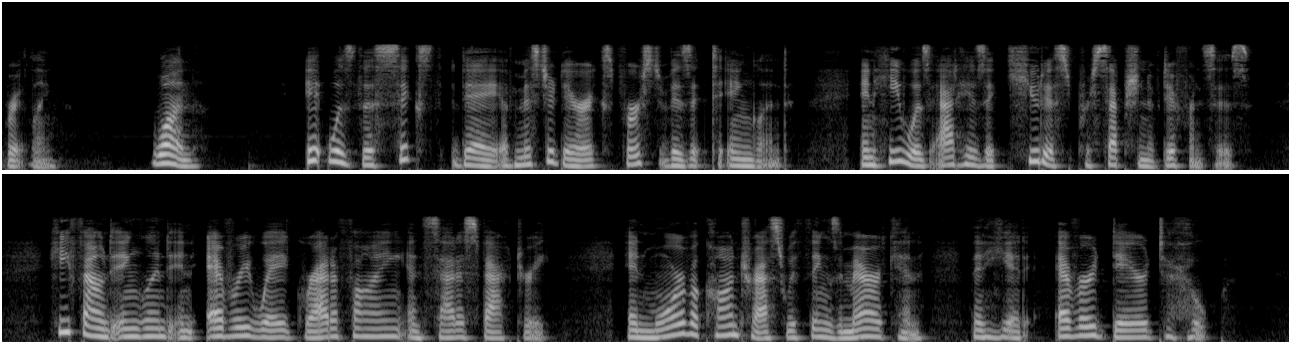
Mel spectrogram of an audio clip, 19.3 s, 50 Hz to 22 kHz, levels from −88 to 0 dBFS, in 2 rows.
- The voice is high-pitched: No, medium, 170 Hz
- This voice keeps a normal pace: Yes, average, 150 wpm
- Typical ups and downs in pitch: Yes, average, 3.4 semitones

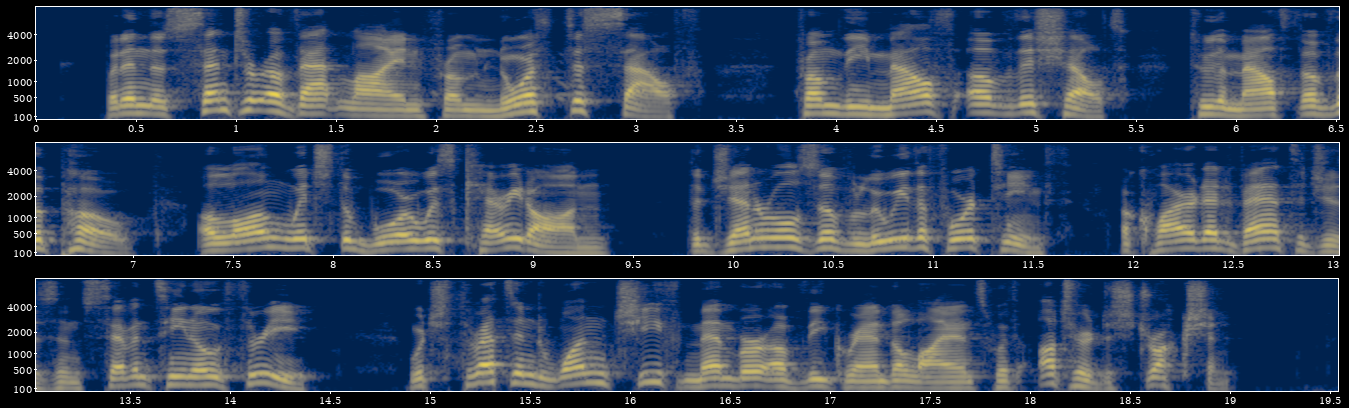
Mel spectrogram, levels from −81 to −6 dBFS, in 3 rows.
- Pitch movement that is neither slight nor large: No, wide, 6.5 semitones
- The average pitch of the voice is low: No, medium, 150 Hz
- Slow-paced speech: No, average, 155 wpm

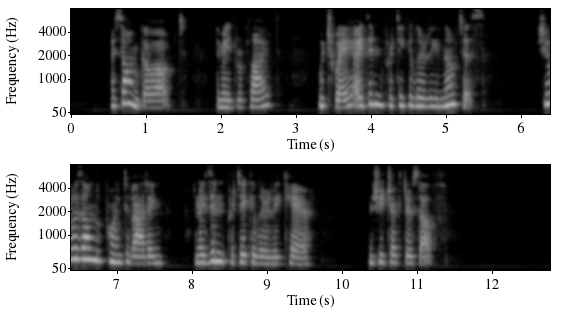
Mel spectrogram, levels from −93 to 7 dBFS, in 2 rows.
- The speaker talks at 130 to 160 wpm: Yes, average, 145 wpm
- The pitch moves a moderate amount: Yes, average, 3.7 semitones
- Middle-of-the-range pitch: No, high, 225 Hz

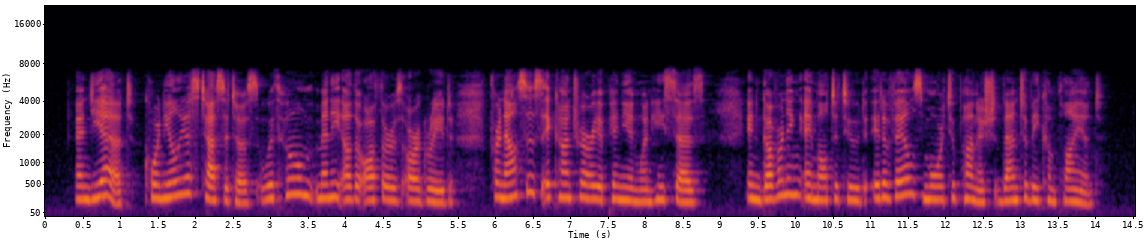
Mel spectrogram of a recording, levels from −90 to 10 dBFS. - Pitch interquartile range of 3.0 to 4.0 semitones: Yes, average, 3.3 semitones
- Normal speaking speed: No, slow, 130 wpm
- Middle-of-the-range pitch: No, high, 230 Hz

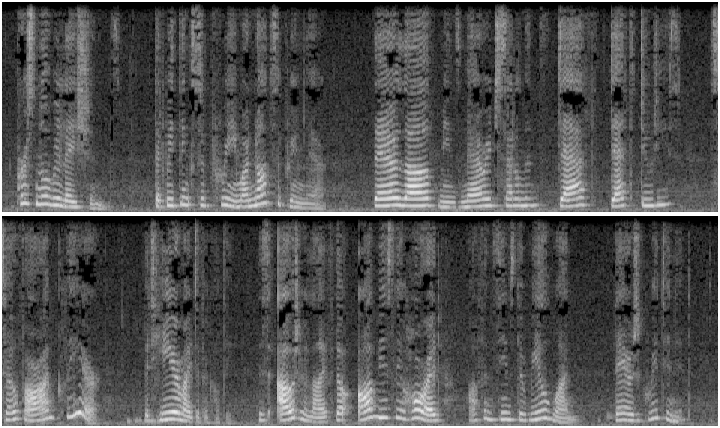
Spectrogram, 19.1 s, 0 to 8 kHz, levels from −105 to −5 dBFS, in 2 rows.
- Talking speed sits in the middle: No, slow, 130 wpm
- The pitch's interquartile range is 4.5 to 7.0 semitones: No, average, 4.1 semitones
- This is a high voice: Yes, very high, 255 Hz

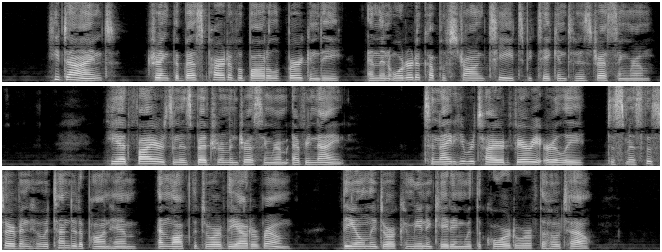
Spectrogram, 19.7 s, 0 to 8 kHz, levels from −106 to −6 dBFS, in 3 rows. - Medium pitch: No, high, 195 Hz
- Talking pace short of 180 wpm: No, fast, 205 wpm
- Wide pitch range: No, average, 3.1 semitones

